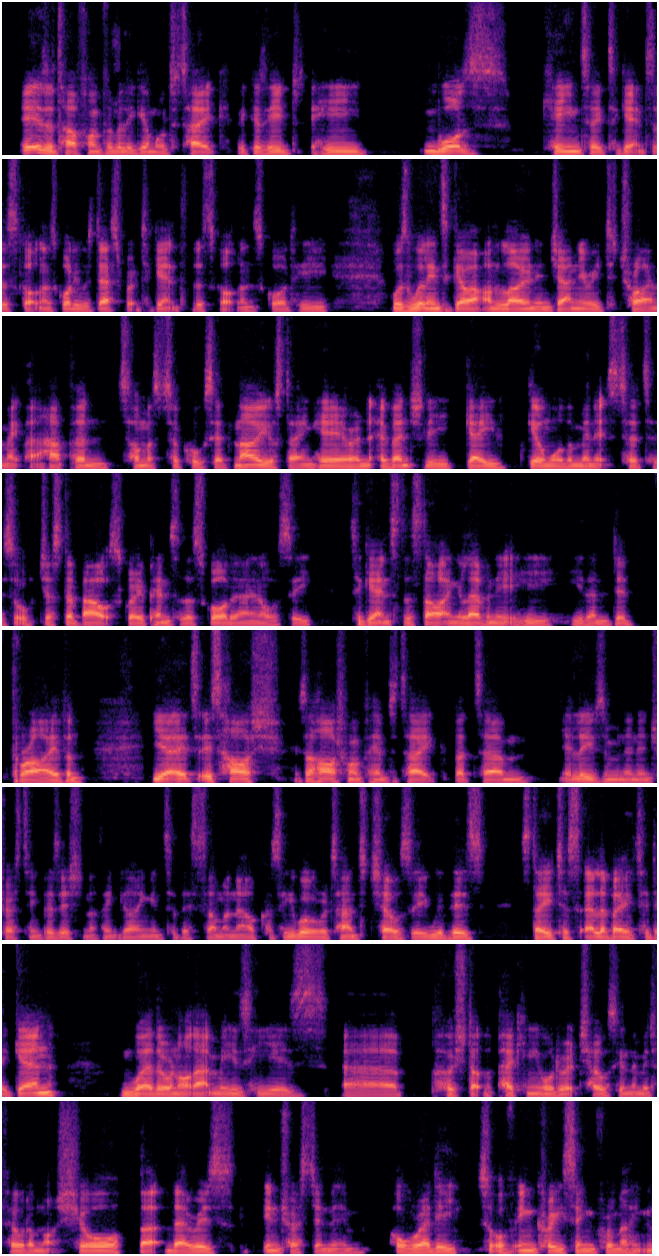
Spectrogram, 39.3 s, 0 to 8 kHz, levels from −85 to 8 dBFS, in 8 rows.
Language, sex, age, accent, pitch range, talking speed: English, male, 20-39, British, 95-105 Hz, 240 wpm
